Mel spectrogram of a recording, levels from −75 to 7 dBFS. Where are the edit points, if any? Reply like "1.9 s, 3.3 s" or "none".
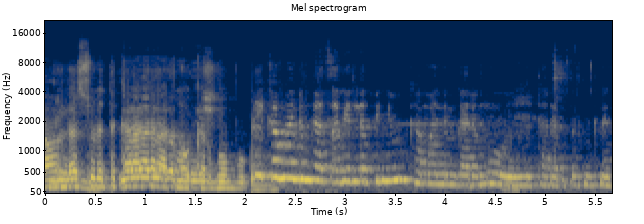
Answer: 2.1 s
